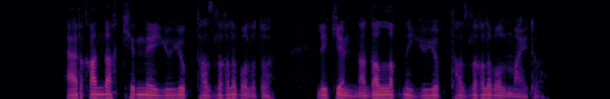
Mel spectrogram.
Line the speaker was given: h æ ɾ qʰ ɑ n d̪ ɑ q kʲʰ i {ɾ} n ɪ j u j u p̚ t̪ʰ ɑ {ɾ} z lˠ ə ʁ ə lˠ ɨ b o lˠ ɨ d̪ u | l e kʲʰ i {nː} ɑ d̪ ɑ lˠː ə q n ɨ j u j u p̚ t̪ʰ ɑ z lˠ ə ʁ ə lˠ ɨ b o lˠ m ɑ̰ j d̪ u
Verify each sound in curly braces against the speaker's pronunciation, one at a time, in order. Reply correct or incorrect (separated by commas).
correct, incorrect, correct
